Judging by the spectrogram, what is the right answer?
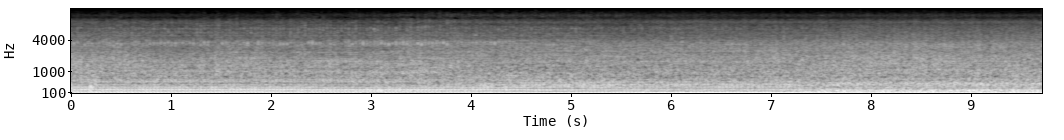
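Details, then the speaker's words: MTD Yardman 8.5 HP 26-inch two-stage snowblower single-cylinder engine idling smoothly with a steady, even putter after carburetor cleaning; clogged pilot jet was the cause. "and that's idle that sounds really good so obviously that's what it was pilot jet"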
